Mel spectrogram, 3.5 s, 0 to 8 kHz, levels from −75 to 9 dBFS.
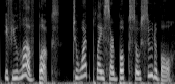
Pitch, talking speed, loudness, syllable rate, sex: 235 Hz, 190 wpm, -18 LUFS, 4.9 syllables/s, female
